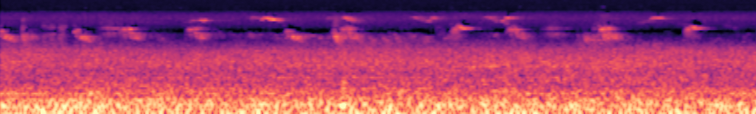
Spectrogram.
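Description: Small birds chirping, many short high chirps scattered irregularly, over a steady low outdoor rumble.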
